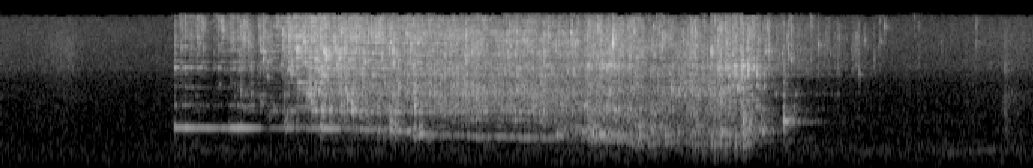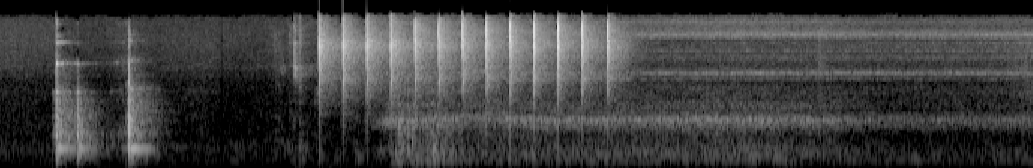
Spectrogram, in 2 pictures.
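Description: Water poured from a glass pitcher into a pot on a gas hob for about four seconds, then two glassy knocks as the pitcher is set down. A gas hob's spark igniter clicks rapidly, about eight ticks a second, for two seconds; the burner then lights and burns with a steady hiss.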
